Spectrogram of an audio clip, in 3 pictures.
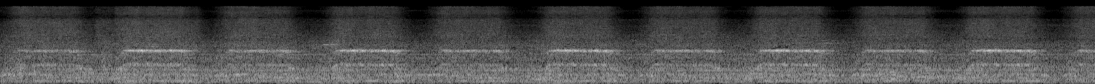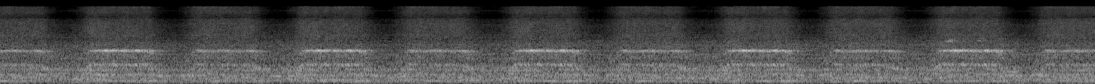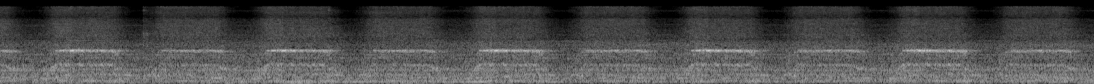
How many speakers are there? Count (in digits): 0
